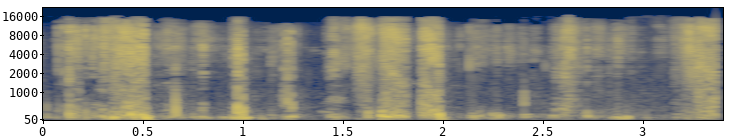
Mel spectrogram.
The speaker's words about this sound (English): Just keep tearing that comic up. It's fine. It's all right.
